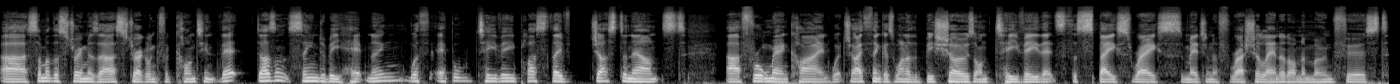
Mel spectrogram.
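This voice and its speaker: A man with a plain, everyday voice talks at a moderate pace, his medium pitch showing ordinary pitch variation. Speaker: entertainment commentator. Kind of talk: casual radio chat. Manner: casual, fillers like kinda.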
